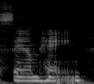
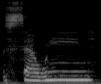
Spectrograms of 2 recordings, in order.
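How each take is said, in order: First: The word is read aloud just as spelled. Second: The word is said with its Gaelic pronunciation. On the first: The speaker calls it wrong. "it looks exactly like that" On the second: The speaker calls it right. "it will sound more like"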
